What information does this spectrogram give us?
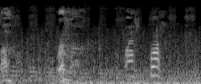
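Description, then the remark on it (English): A dog, Robo Cloco, barks three times in short, sharp yips at approaching creatures over a steady low rumble of background noise, the barks moderately loud. “Robo Cloco dropped back and barked as the creatures grew closer and closer.”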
